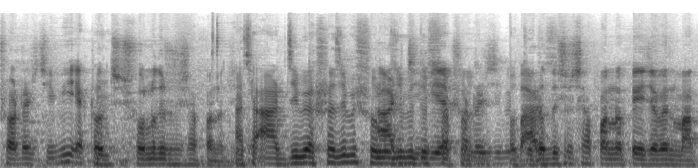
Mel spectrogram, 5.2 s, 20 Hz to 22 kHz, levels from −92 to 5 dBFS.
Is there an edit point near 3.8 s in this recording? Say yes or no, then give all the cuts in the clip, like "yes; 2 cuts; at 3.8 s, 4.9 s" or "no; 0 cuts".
yes; 1 cut; at 3.8 s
